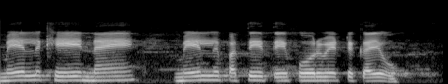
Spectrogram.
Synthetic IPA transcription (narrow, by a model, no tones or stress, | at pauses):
meːlkʰeːnɐẽ | meːlpɐt̪et̪efoːɾʋeːʈkɐjoː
